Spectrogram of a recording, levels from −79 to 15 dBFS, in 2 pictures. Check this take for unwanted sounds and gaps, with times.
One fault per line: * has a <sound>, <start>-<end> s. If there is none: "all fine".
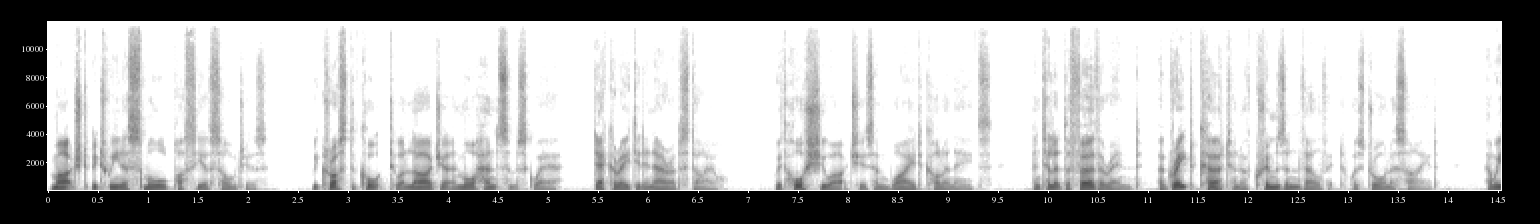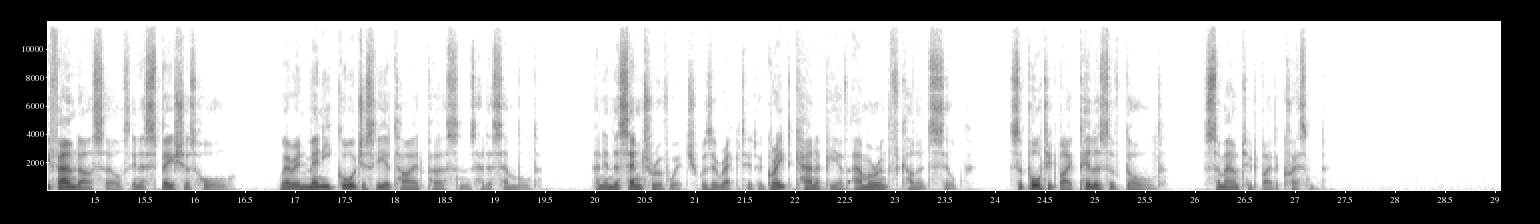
all fine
